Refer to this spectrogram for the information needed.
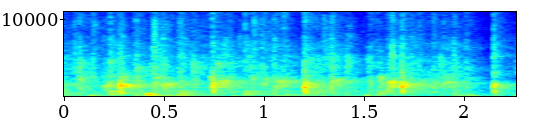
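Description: A short burst of applause from a small group, a few hands clapping unevenly with sharper claps standing out every half second or so, fairly close and moderately loud.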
